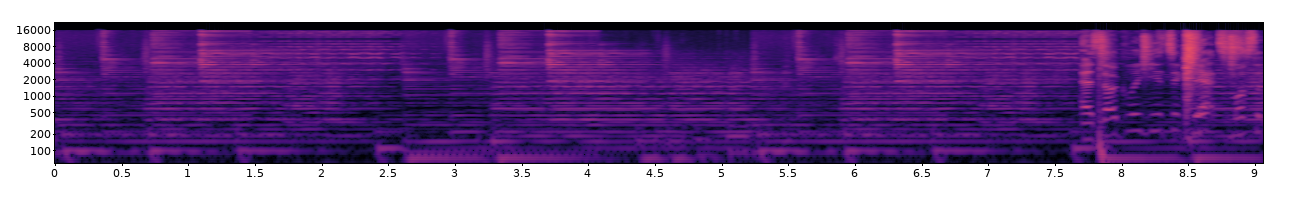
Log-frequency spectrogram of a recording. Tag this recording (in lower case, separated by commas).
music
